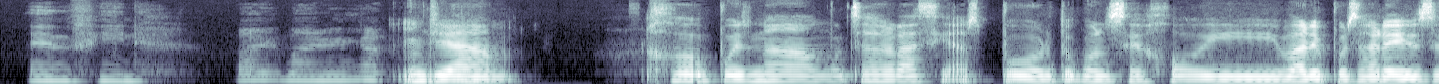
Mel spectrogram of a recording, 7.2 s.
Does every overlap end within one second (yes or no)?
yes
